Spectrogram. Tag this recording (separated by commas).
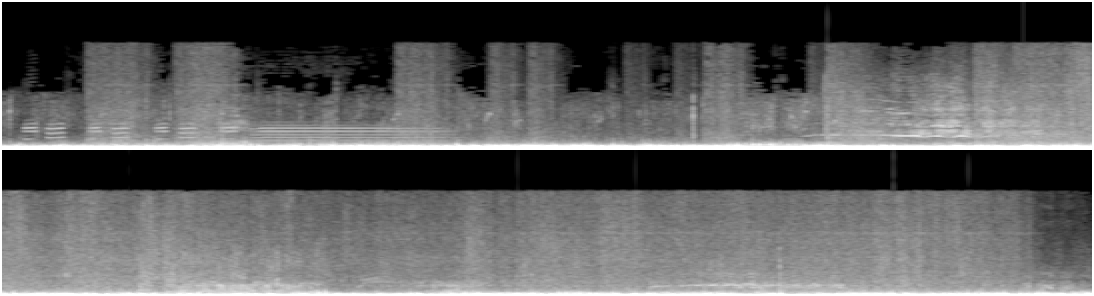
Sound effect, Rumble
